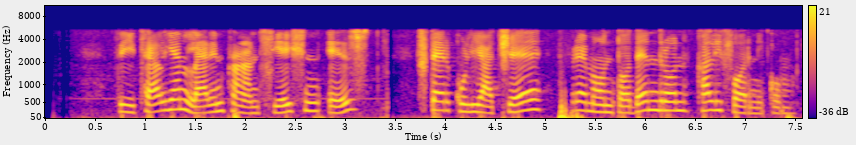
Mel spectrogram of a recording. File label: latin; Fremontodendron californicum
